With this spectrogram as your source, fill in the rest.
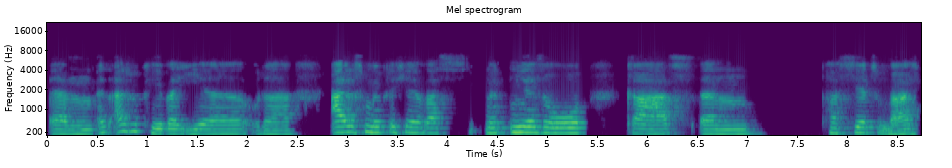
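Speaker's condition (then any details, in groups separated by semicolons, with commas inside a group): Down syndrome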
